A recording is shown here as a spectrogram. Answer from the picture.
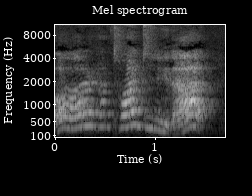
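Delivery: mock excusing tone, high and loud.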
